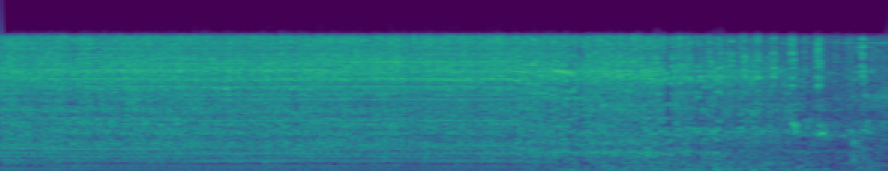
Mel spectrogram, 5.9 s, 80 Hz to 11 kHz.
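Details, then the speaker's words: Vermeer BC625A brush chipper, Kohler Command Pro 25 twin-cylinder gas engine: fast steady beat then pitch sags and settles lower, not holding full speed; throttle won't stay in position, owner suspects a bent part. "the main problem that i'm having with at least with runability is the throttle will not stay in its position and you want these running at full speed all the time and it won't do it"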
